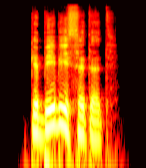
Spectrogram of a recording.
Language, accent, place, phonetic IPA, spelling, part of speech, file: German, Germany, Berlin, [ɡəˈbeːbiˌzɪtət], gebabysittet, verb, De-gebabysittet.ogg
- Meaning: past participle of babysitten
